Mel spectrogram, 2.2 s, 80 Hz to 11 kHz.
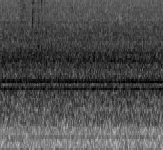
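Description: MacBook cooling fans running at high speed, about 5,700 rpm, forced up by fan-control software: a steady rushing air noise with a faint constant high whine.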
